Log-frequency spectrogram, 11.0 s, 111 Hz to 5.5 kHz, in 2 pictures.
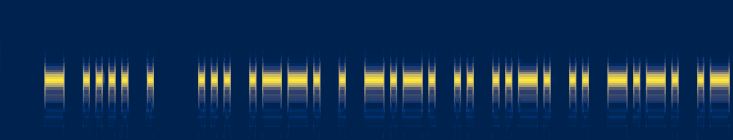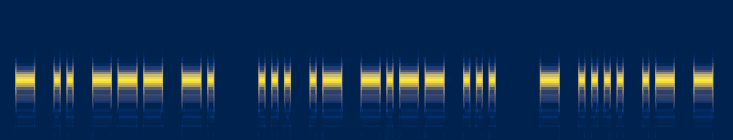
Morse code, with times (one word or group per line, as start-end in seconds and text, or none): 0.3-1.2 THE
1.5-7.1 SPECIFICATION
7.4-9.2 SAYS
9.6-10.8 THAT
